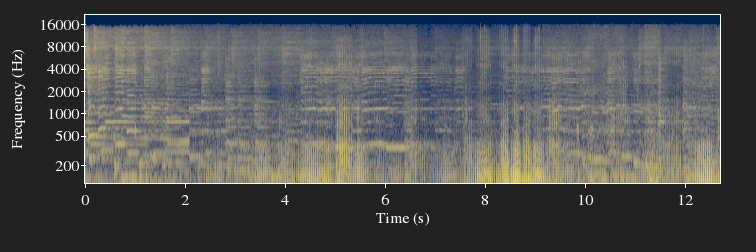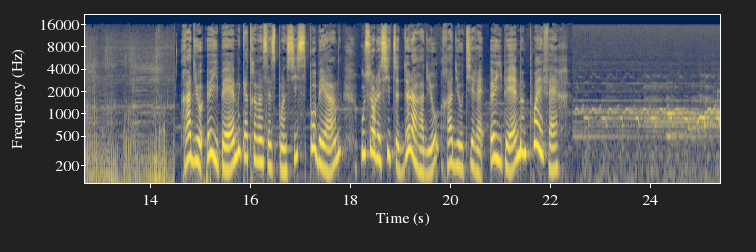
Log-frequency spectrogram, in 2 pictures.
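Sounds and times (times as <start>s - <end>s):
cat purring: 0.0s - 14.6s
mellow jazz music: 0.0s - 19.8s, 20.7s - 25.3s
speech: 14.7s - 22.4s.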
